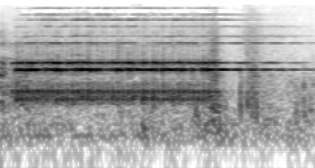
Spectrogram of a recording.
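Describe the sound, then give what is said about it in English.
An old-style telephone bell rings loud with a rapid metallic trill, holding one long burst for about two seconds before cutting off into quiet room noise. “And then the phone rings.”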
